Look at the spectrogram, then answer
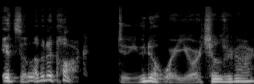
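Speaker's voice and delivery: ominous, creepy late-night TV announcer voice. Quoting a local network commercial from western new york, creepy announcer voice. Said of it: "creepy voice man".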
